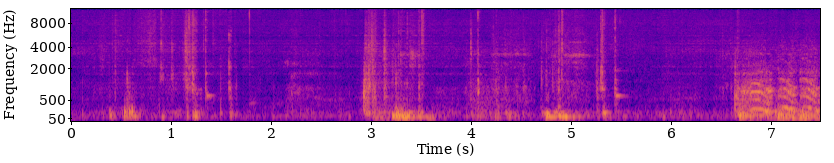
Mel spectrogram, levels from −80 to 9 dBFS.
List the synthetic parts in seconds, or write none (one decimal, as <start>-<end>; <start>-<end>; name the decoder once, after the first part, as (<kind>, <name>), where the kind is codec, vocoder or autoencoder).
0.0-4.2 (codec, SNAC); 5.8-6.8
